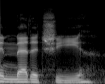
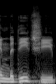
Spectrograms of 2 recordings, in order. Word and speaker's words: Medici: We were at Cafe Medici. – That's how you say it almost. That's fine. – No, in Austin, people say Medici, but... I was assaulted by every Italian person in this country.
